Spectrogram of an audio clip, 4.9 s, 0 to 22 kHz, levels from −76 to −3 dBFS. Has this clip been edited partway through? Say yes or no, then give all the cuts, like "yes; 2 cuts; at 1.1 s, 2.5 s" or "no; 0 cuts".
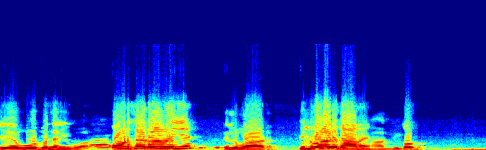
no; 0 cuts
